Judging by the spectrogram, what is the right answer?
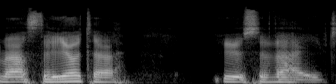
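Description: A man in a raspy put-on character voice, medium in pitch, at a very slow pace. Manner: sinister, menacing.

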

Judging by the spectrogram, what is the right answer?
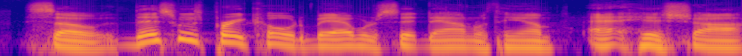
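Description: A man with a Southern US accent talks at a moderate pace, fairly high in pitch, with lively intonation. The recording is very clean with a silent background and a dry, close sound with no echo. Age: 50s. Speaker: podcast host, motorsports journalist. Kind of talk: casual interview chat.

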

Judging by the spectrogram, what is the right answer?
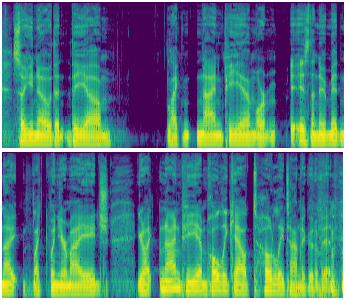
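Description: A man with an American accent talks at a moderate pace in an ordinary speaking voice, medium in pitch with ordinary pitch variation. The recording is very clean, with a silent background and a dry, close sound with no echo. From Virginia. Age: 40s. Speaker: podcast host. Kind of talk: casual chat.

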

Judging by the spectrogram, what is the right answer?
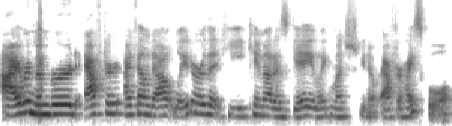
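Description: A woman at medium pitch talks at a moderate pace with hardly any pauses and ordinary pitch variation, in a plain, everyday voice. Her loudness swings widely. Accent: American. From Texas. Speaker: podcast host. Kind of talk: casual interview.

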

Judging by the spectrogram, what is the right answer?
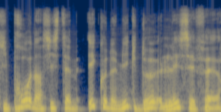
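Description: A man speaks at a fairly slow pace, his pitch swinging very widely. The recording is very clean, with a silent background. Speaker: food history podcaster. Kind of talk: scripted narration.

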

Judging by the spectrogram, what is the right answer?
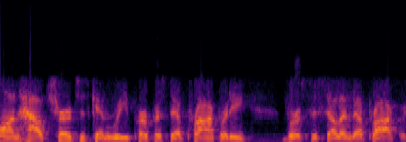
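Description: A man speaks at a moderate pace with an American accent, in a plain, everyday voice with ordinary pitch variation. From US South, Florida. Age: 50s. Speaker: pastor. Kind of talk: radio interview. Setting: phone call.

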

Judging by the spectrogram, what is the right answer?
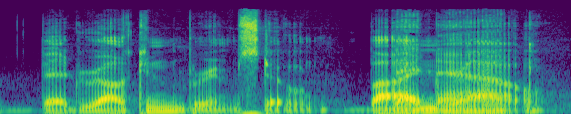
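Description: Over music in the background, a man puts on a raspy character voice. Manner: dramatic, heavy.

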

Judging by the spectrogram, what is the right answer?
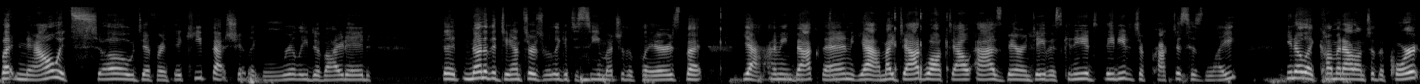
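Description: A woman with a Californian accent, fairly high pitch and fairly even intonation, talking at a fairly quick pace in a dry, close sound with no echo. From San Francisco Bay Area. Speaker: voice actress and dancer. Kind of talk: casual chat.

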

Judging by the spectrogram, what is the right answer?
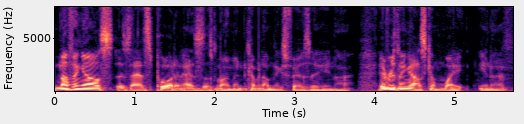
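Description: A man's dark, mellow voice in a New Zealand accent, fairly low in pitch, fairly quick and fairly even in intonation, on a very clean recording with a silent background. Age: young. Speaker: professional boxer. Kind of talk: interview. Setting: studio.

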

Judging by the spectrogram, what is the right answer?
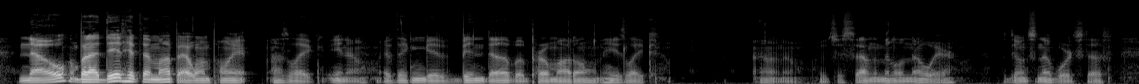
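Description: A man speaks with a very deep, low pitch. His loudness swings widely. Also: ordinary pitch variation, moderate pace. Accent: American. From US South, Orlando, Florida. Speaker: downhill skateboarder and video editor. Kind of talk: casual chat.

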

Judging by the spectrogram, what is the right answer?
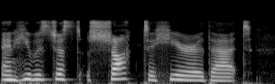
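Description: Speaking at a medium pitch, a woman uses an ordinary speaking voice. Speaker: sex therapist and podcast host. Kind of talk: casual chat.

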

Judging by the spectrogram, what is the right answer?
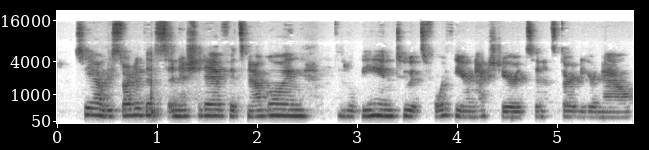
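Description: A woman with a plain, everyday voice speaks at a fairly low pitch. Her intonation is fairly even, though her loudness swings a lot. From Canada, Toronto area. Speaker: former college swimmer and brain injury researcher. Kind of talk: casual interview.

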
